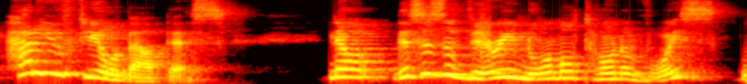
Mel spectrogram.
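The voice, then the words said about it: Raised higher-pitched excited voice. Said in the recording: “What if I changed my voice to talk up here ... How do you feel listening to my voice up here? ... I feel like you're very excited or something, passionate about something”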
